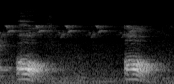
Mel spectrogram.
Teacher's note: इसका उच्चारण देखिए, ओ ओ आ और ओ के बीच की ध्वनि है ये। आ में मुंह पूरा खुला, आ, ओ में ओ ऊपर हो गया, आ, यानी आ ओ आ, इनके बीच का उच्चारण है ये। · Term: आगत स्वर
